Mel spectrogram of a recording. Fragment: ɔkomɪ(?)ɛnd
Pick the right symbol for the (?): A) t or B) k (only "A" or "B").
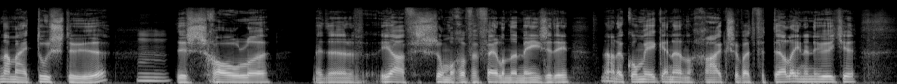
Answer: B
